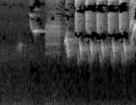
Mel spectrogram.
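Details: Common nightingale (Luscinia megarhynchos) singing at night, recorded very close with a pole-held microphone: a thin whistle, a buzzy note, then a rapid run of about seven loud, rich repeated notes, with occasional faint rubbing of the mic on twigs.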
